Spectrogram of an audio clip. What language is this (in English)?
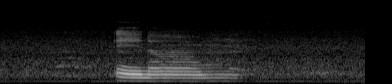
English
